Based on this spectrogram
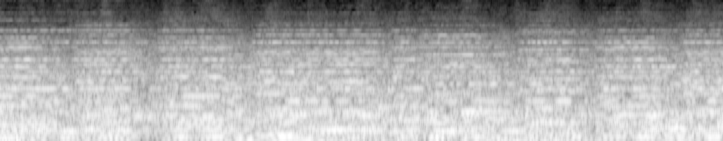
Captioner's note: audience chatter continues; pipe organ music continues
